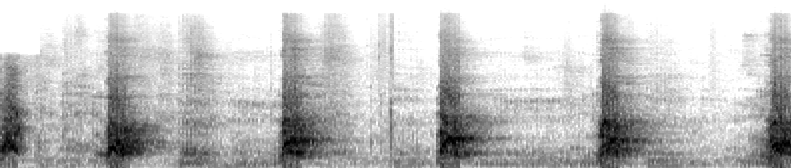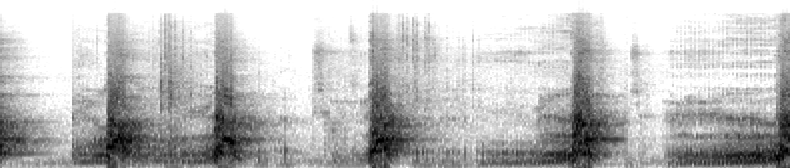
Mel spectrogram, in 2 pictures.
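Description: A pit bull barks in loud, harsh bursts, one every second or two.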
